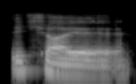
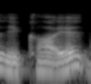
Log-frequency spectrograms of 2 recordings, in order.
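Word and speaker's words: hikâye: hikayedeki k ne yapıyoruz Bunlardan sonra gelen a ve ü ünlülerini üzerine şapkasını koyacağız Dergah hikaye ona göre de okuyacağız arkadaşlar telaffuz da ona göre olacaktır Dergah ya da hikaye demeyeceğiz a'ların ya da uar uzun olduğunu göstermek istiyorsak ne yapacağız şapkasını koyup ona göre okuyacağız Dergah hikaye ya da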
